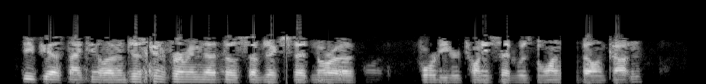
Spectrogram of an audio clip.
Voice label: Mutual Aid-Intersystem Interop B, scanner

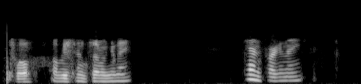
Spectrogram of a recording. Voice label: Tempe Police, scanner; SimulcastF-Tempe

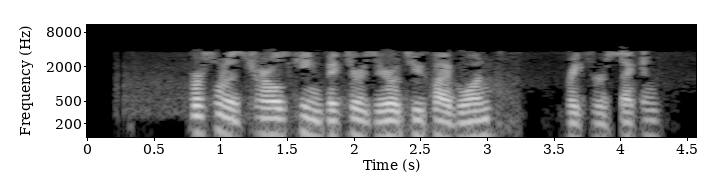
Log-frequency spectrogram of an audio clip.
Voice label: Dispatch, scanner

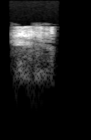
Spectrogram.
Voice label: Dispatch; Scottsdale PD; Nth Dispatch

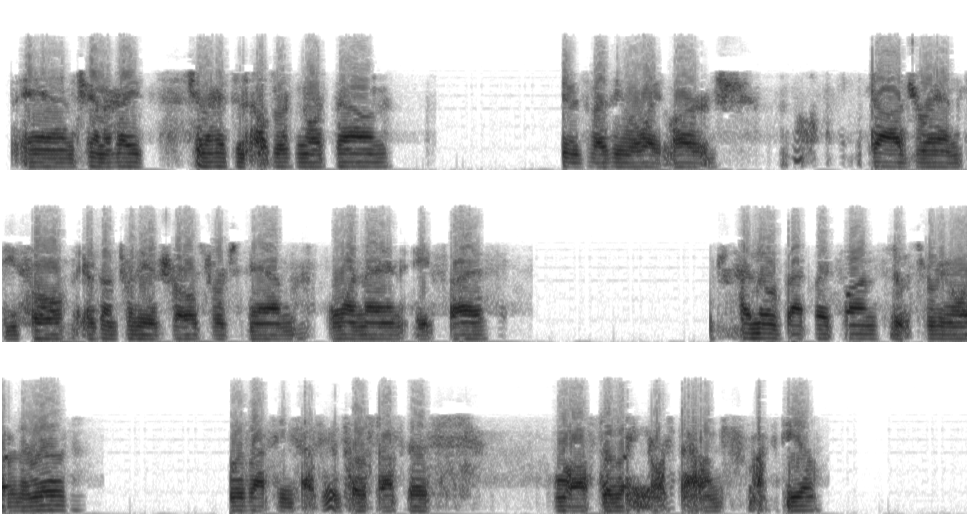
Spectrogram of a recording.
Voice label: South Scottsdale Sheriff, scanner audio; MCSO - EAST Sheriff-EastCnty

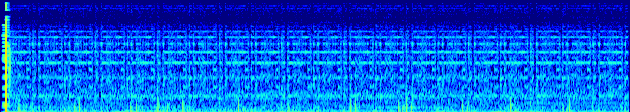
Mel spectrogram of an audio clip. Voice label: Central Sheriff Central, scanner audio trunk; MCSO Central Sheriff-Central; ThompsonPeakScot

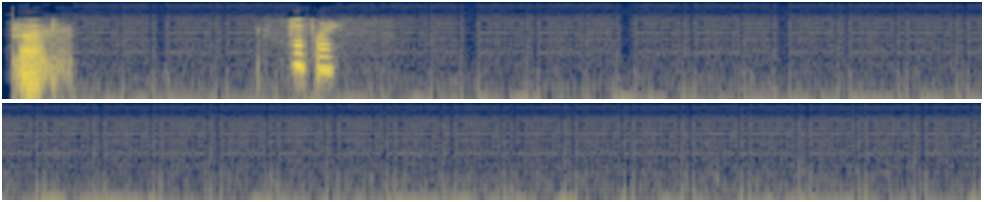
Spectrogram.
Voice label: Mesa Simulcast, MESA PD, scanner audio

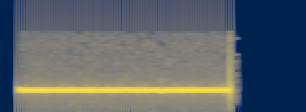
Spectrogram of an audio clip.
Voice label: FD Dpts VHF 156.240 Patch

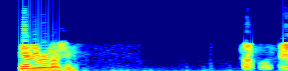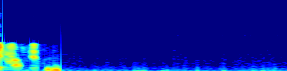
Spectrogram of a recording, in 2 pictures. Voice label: scanner, Scottsdale Police

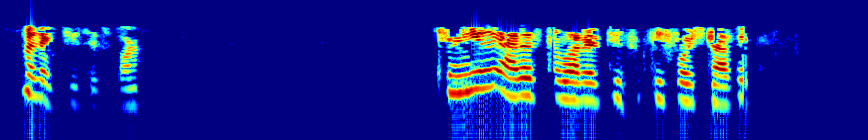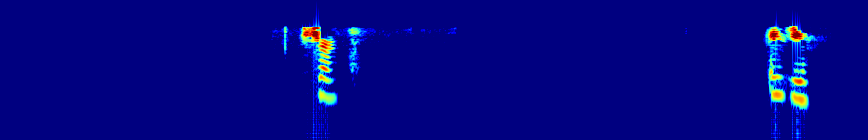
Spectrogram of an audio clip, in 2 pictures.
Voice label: Fire Departments, scanner; C4 Gilbert, QC, Superstition; TOPAZ; Mesa Simulcast

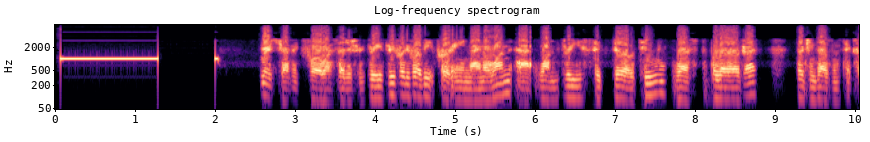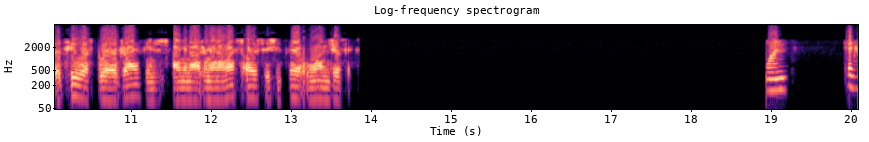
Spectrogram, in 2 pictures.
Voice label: Sheriff Common, scanner audio; ThompsonPeakScot; MCSO - Info Sheriff - Common

